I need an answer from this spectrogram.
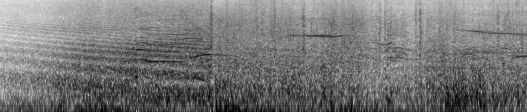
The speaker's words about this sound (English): We see lightning. And that clap of thunder. Oh my God. Here comes the rain. I love the shot of the rain coming in through the creek.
